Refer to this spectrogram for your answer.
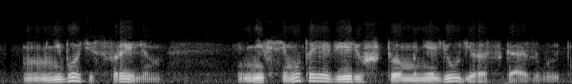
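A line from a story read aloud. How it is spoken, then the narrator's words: After a thoughtful pause. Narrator (Russian): подумав, говорит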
